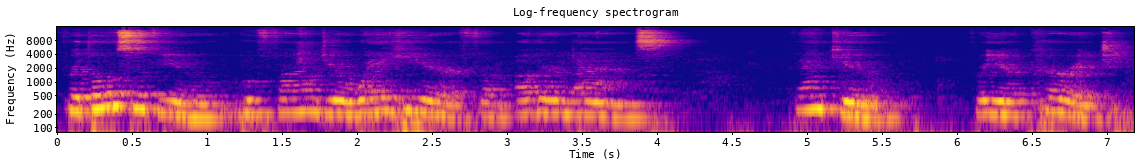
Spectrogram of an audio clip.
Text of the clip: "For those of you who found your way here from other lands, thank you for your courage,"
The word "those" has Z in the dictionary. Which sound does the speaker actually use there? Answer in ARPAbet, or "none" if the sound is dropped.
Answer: Z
